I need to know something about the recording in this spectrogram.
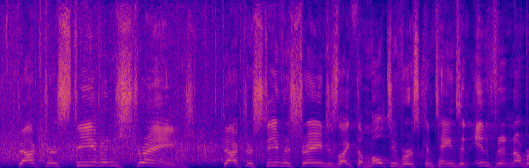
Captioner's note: cheers and applause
